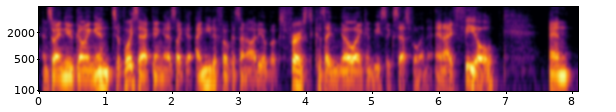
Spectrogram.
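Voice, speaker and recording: A man in his forties with a very low voice talks as a guest in a casual conversation. He tells stories about himself in a self-assured, anecdotal way. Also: moderate pace. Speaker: podcast guest, voice actor.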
